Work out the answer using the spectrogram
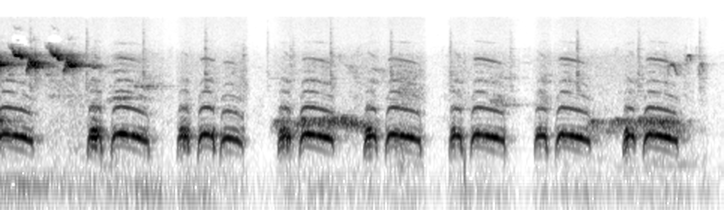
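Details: Unusual 'gáy gù kích bổi' cooing of a spotted dove: bursts of two to four deep, bent coo notes, about one burst a second, with brief high bird chirps at the start and a steady low hum.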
